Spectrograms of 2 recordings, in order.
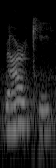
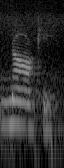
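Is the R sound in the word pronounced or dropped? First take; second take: pronounced; dropped. First: The R after the first vowel is pronounced. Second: The R after the first vowel is dropped. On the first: "I think you would say something like nar narky because you pronounce R's" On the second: "this is what I'm saying"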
